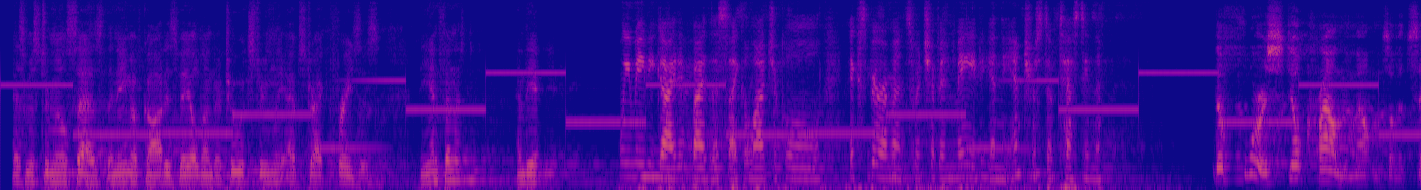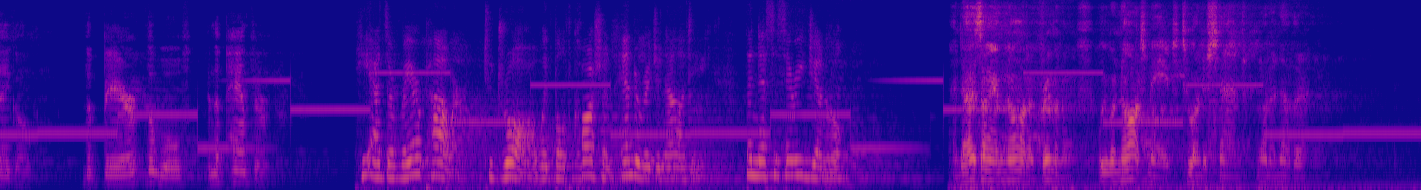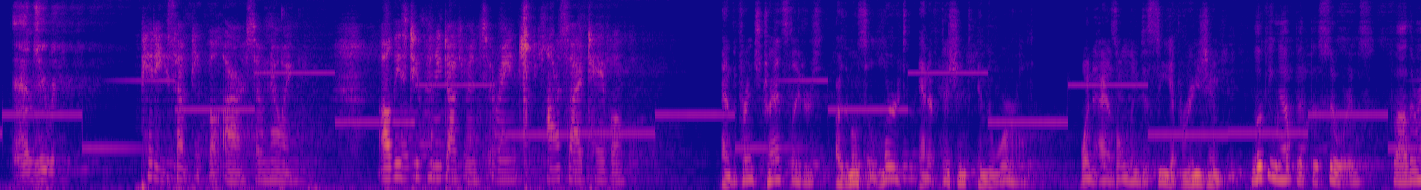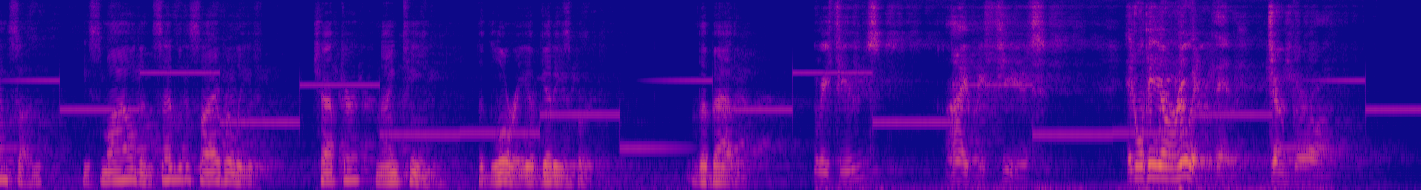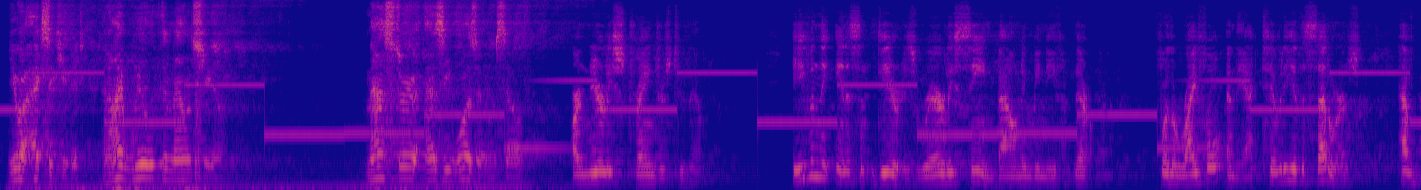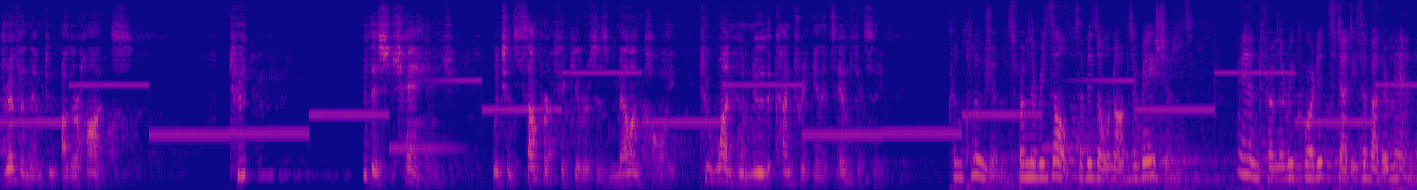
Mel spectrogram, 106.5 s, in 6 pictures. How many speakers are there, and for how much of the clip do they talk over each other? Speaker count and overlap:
eight, no overlap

